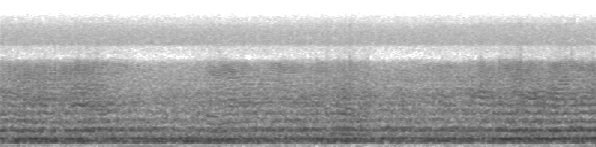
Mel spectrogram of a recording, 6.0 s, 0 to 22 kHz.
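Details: Many honey bees feeding at a 3D-printed feeder on a Colorado workbench in January, active because of unseasonable warmth; continuous layered buzzing hum, slightly rough and fluttering, swelling louder toward the end.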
